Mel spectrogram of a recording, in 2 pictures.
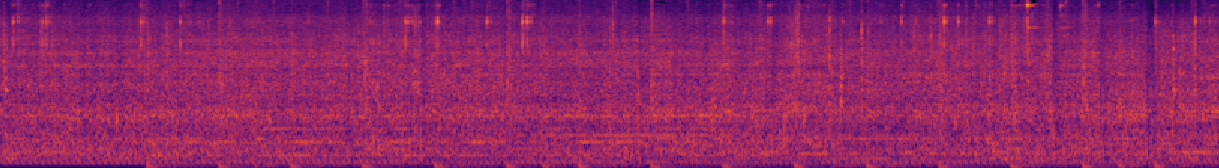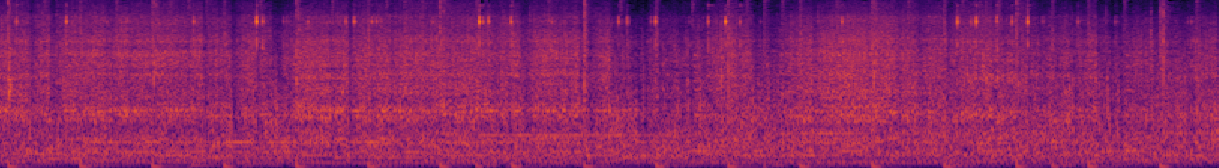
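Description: Tyres crunch and rumble over a bumpy dirt road.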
